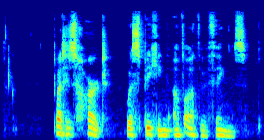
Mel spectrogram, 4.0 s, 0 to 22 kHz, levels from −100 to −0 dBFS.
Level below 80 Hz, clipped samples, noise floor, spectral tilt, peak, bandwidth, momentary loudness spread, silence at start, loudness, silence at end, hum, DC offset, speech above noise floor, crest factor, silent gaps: -72 dBFS; under 0.1%; -86 dBFS; -3.5 dB/octave; -16 dBFS; 16 kHz; 9 LU; 0.85 s; -34 LUFS; 0.3 s; none; under 0.1%; 51 dB; 20 dB; none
